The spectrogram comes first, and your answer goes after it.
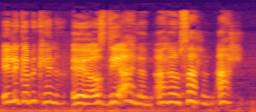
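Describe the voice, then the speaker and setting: A woman doing a low-voiced man doll with an Egyptian accent. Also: very fast, a bit bright. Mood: flustered. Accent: Egyptian Arabic. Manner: lowered voice, evasive, flustered. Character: busy young man doll, an engineer.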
